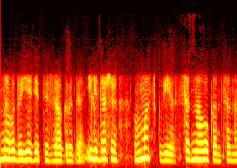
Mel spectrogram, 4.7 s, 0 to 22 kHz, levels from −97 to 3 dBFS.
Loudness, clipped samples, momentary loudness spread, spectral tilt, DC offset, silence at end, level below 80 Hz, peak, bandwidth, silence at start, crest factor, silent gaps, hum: -14 LUFS; under 0.1%; 7 LU; -8.5 dB/octave; under 0.1%; 0 s; -60 dBFS; 0 dBFS; 3.8 kHz; 0 s; 12 dB; none; none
